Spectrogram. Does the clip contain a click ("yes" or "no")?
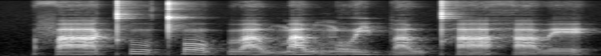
no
